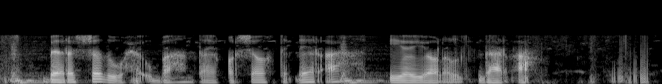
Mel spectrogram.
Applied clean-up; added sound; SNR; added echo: none; Electric guitar; 10 dB; none.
